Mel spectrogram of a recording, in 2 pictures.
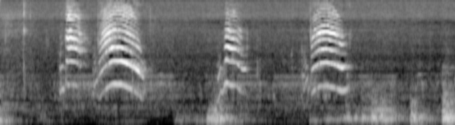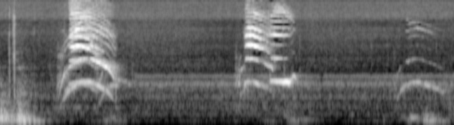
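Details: Female solid mink Bengal kitten giving a run of high, arching meows that rise then fall, roughly one every second or two, with soft low rumbling and handling noises underneath.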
